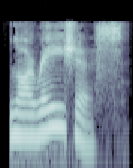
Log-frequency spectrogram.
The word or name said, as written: lauraceous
